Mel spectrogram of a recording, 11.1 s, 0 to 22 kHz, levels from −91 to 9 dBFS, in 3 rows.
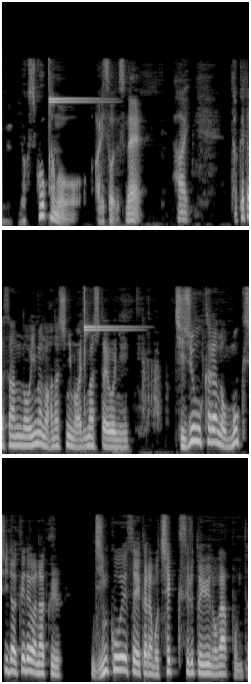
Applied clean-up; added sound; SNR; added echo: classical method Wiener filter.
